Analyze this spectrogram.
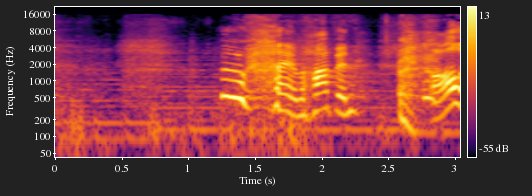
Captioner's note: breathes heavily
